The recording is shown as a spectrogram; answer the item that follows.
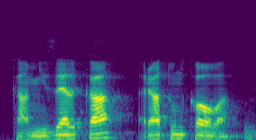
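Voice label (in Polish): "kamizelka ratunkowa", Polish; multimedia glossaries; transport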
